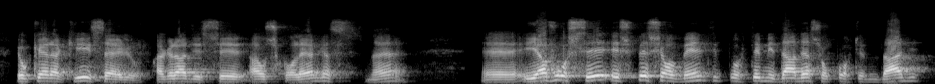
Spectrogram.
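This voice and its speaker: Speaking at a fairly slow pace, this man has a fairly high pitch. His pitch varies in an ordinary way. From Brazilian Northeast, Rio Grande do Norte. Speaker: veterinary council president. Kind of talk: live stream interview. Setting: online live stream.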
